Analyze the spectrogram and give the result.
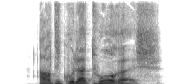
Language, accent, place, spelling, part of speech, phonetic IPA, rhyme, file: German, Germany, Berlin, artikulatorisch, adjective, [aʁtikulaˈtoːʁɪʃ], -oːʁɪʃ, De-artikulatorisch.ogg
- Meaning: articulatory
